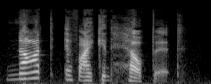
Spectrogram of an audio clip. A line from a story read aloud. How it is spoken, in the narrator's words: Elizabeth said firmly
